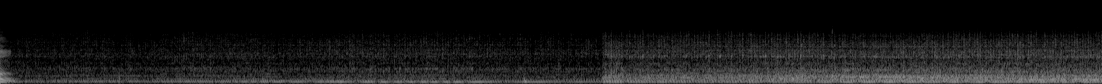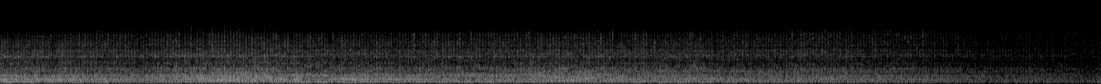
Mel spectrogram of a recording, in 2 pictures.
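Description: Farm tractor engine running steadily while pulling a plough. About six seconds in it suddenly gets louder, then it slowly fades toward the end.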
